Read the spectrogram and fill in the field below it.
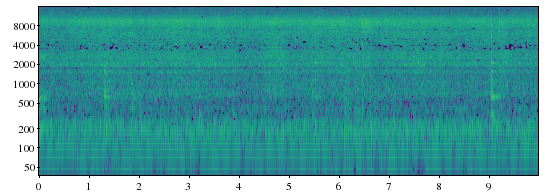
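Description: Carrots, potatoes and spring beans for a vegetable spring roll filling fry in a pan with a steady, fairly soft sizzle and hiss, a few faint clicks of stirring scattered through.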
